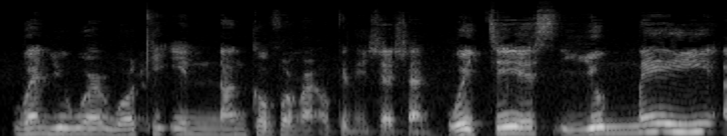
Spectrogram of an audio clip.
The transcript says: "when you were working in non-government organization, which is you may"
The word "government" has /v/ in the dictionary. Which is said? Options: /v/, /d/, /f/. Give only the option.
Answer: /f/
